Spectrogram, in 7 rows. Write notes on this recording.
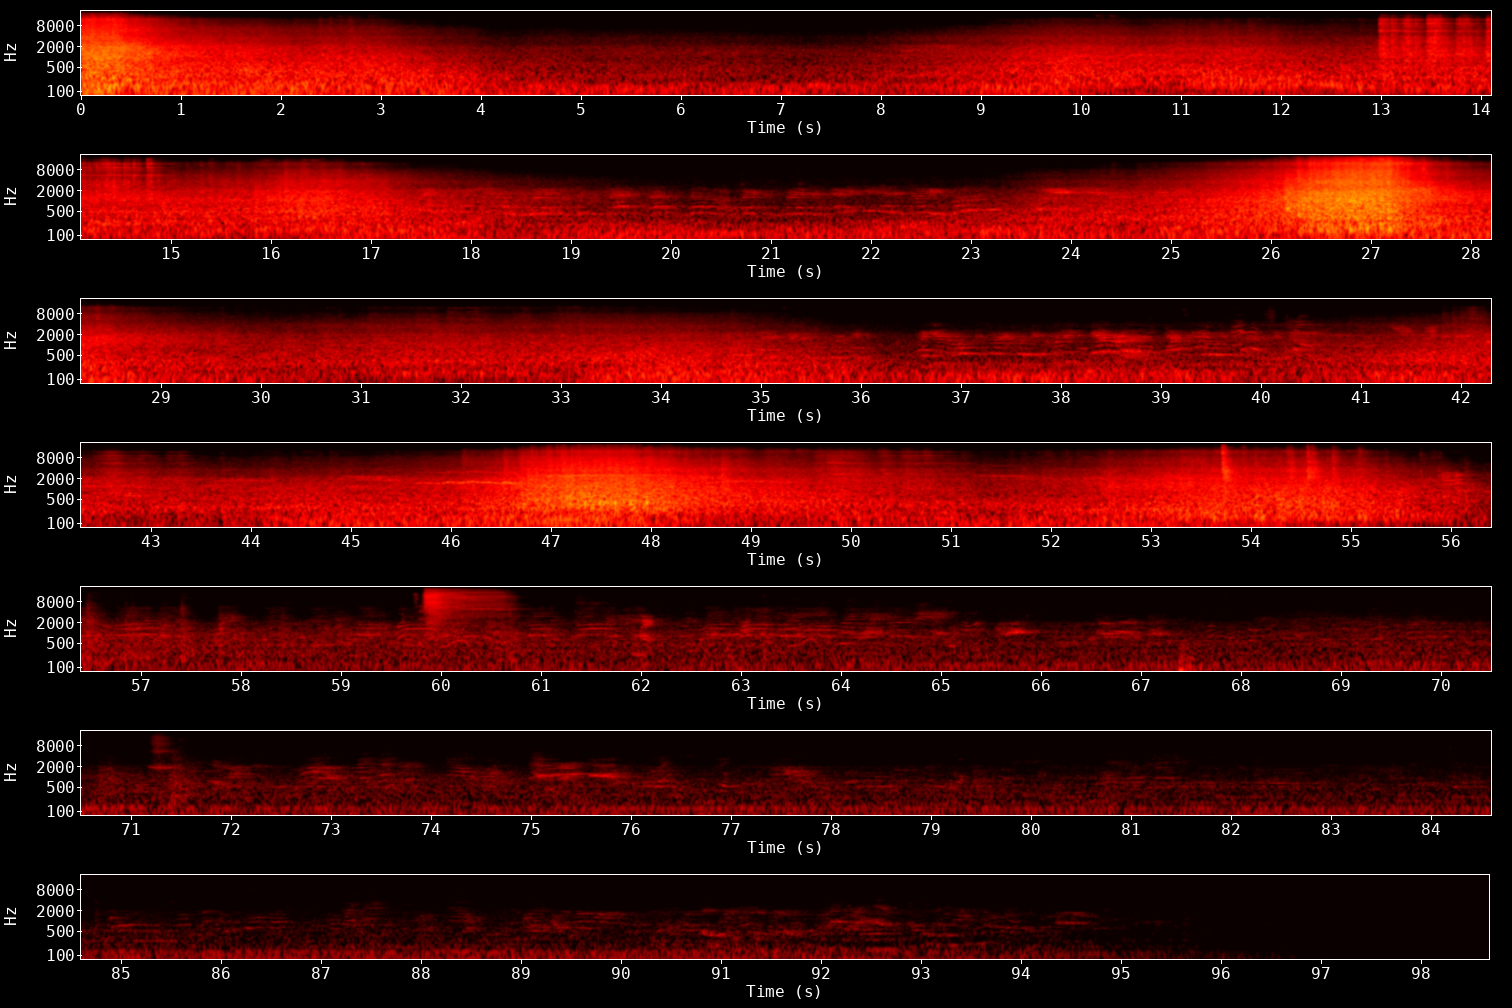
*Binaural Recording* Amusement park, Roller coaster, people screaming, Harley Davidson, motorcycle. CA-14 omnis > DR100 MK2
